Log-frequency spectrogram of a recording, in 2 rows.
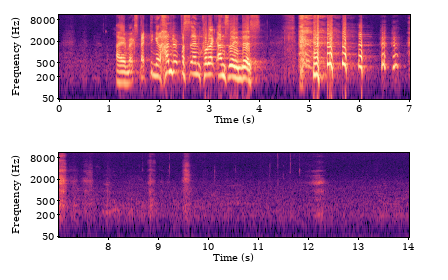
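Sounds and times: man laughing: 4.8 - 7.2
faint breaths: 11.8 - 12.6.

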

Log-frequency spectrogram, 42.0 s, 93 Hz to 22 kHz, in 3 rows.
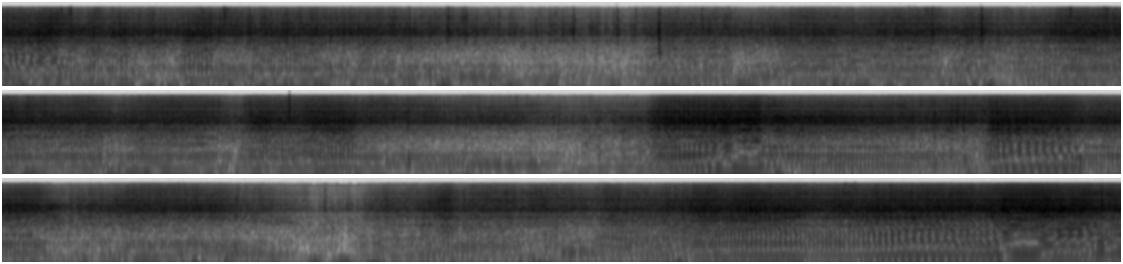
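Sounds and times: quad bike engine revving: 0.0 - 41.9.

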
